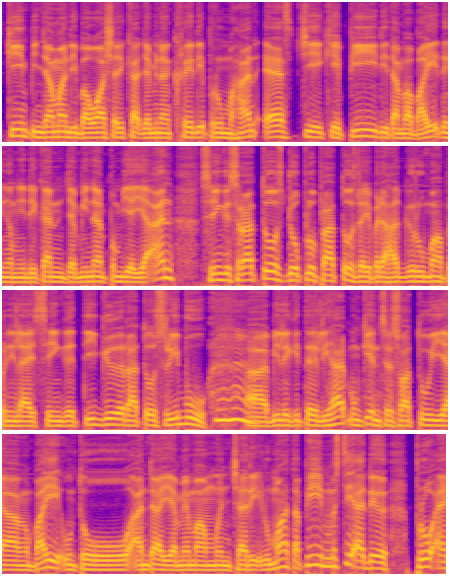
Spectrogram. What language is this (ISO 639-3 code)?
msa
